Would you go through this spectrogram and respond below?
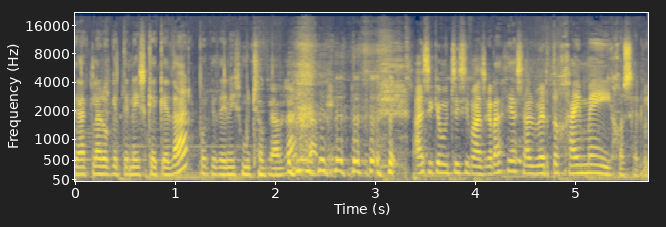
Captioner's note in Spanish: risas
